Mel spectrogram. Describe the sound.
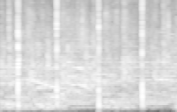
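A church audience gives the Lord a hand clap of praise and a shout: four sharp, evenly spaced claps ring out over a dense, continuous wash of raised voices.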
